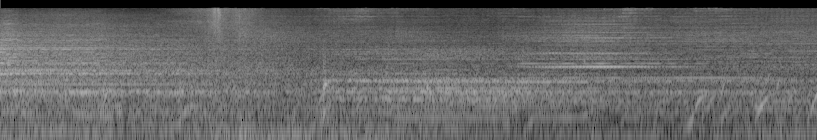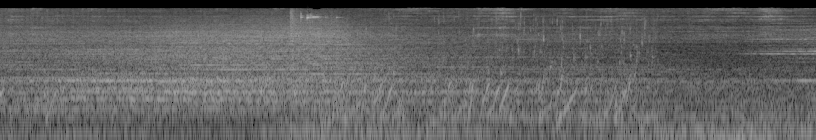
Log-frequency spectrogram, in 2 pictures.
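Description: Underwater sound design: a steady low rumble with many quick bubbling sounds from divers' breathing gear, under tense background music with held tones.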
